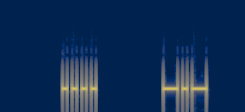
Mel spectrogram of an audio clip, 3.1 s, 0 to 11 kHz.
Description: Morse code, heard as a keyed tone, about 20 wpm, spaced as for 8 wpm, 700 Hz. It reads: HK
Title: 197 Lesson 32d - Letter k - Two Characters 20wpm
